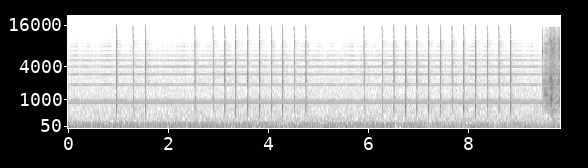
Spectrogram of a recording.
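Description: A safe's combination dial clicks as it is turned.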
